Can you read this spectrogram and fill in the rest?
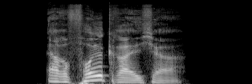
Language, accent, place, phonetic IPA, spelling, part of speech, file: German, Germany, Berlin, [ɛɐ̯ˈfɔlkʁaɪ̯çɐ], erfolgreicher, adjective, De-erfolgreicher.ogg
- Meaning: 1. comparative degree of erfolgreich 2. inflection of erfolgreich: strong/mixed nominative masculine singular 3. inflection of erfolgreich: strong genitive/dative feminine singular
